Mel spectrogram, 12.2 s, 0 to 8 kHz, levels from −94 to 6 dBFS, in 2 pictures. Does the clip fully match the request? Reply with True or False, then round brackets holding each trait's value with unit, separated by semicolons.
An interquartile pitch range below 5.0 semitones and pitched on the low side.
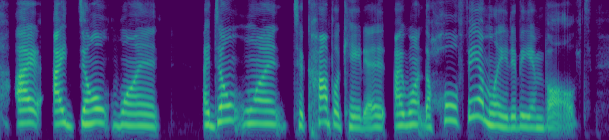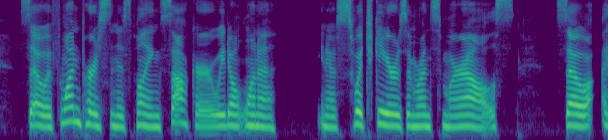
False (3.8 semitones; 215 Hz)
